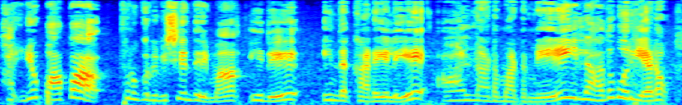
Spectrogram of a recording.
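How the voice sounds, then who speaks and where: A man's voice: fairly high pitch, expressive, brisk, slight background noise, natural voice. A man voicing a swaggering young thug in a cartoon, taunting and mocking. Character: swaggering young male thug, leering, menacing. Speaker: voice actor. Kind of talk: cartoon voice acting.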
